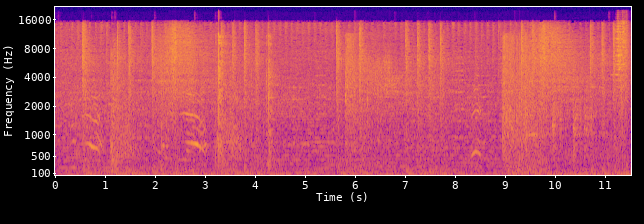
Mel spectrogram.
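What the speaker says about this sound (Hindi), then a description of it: "बारूद बरसाते टैंक," Tanks fire artillery shells in wartime combat, with repeated heavy booms and crashing impacts at irregular intervals over a steady rumble of battle noise.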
